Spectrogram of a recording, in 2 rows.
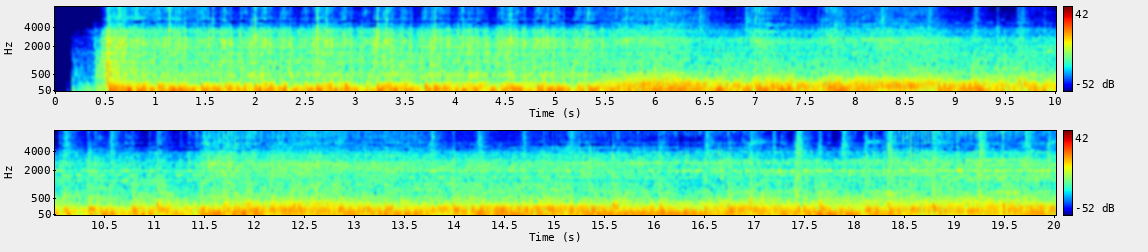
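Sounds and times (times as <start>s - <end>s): motorcycle engine running: 0.5s - 20.0s
music playing: 5.1s - 20.0s.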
